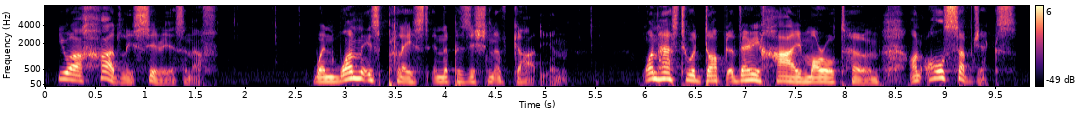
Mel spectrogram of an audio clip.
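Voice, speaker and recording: A man playing an earnest, easily exasperated young upper-class gentleman in a period comedy audio play, speaking formally and precisely. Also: on the low side.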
